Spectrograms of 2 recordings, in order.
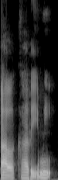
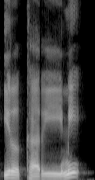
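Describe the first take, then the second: First: The first vowel is an a sound. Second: The first vowel is an i sound. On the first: The speaker calls it right. "pasti al karimi. Karena setelahnya lam" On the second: The speaker calls it wrong. "ini dibaca il il kari il karimi"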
